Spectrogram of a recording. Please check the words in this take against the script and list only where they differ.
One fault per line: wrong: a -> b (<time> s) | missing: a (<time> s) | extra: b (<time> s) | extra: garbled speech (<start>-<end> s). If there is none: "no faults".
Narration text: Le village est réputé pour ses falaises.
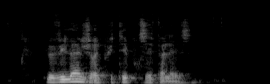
no faults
